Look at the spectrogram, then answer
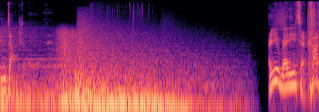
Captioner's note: impact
